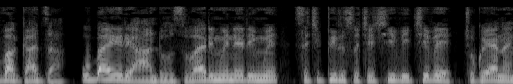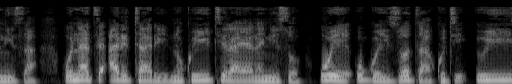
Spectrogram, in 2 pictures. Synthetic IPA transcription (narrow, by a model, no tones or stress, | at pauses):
aɡʱaːd͡zauɓaiɾeɦandozuʋaɾimwe̞ne̞ɾimwe̞se̞t͡ʃipiɾiso̞t͡ʃe̞t͡ʃiʋit͡ʃiʋe̞t͡ʃo̞k̬ujananiːsa | unat͡se̞ʔaɾitaɾino̞kuitiɾajananiːso̞ | uje̞ʔuɡʱo̞izo̞d͡zakutiui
